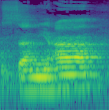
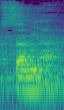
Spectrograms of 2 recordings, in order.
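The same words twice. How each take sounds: First: The final vowel of the word is lengthened. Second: No vowel in the word is lengthened. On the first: Two men have heard. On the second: One man has heard.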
